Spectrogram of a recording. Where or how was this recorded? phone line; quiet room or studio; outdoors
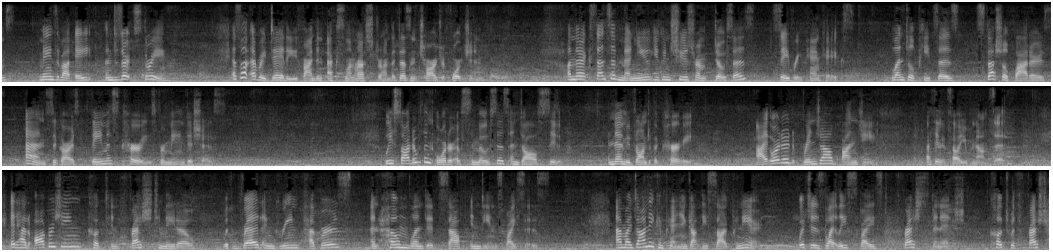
outdoors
